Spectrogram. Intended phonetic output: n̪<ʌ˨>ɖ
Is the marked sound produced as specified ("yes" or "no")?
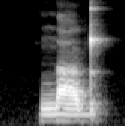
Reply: no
